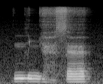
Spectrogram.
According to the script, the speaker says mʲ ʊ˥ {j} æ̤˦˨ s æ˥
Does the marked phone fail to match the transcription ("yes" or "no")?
yes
